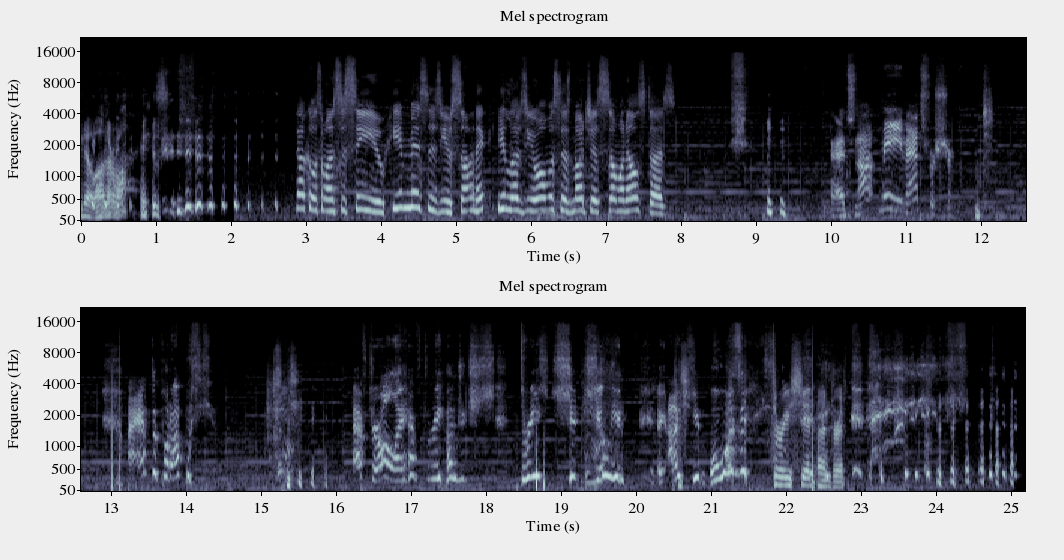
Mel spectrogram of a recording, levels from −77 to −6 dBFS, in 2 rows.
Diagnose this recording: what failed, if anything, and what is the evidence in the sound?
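Loud pops at 13.00–13.14 s and 18.67–18.79 s (each a double pop) and a single pop at 22.35–22.38 s, peaking roughly 20 dB above the continuing sound. These are likely voltage steps from a plug, switch or static in the analogue wiring.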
